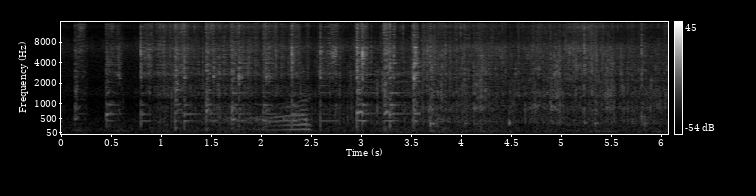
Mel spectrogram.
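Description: Tomato going into hot oil in a pan: a few clicks, then from about a second in a dense frying sizzle, with a spoon stirring and clacking against the pan.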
